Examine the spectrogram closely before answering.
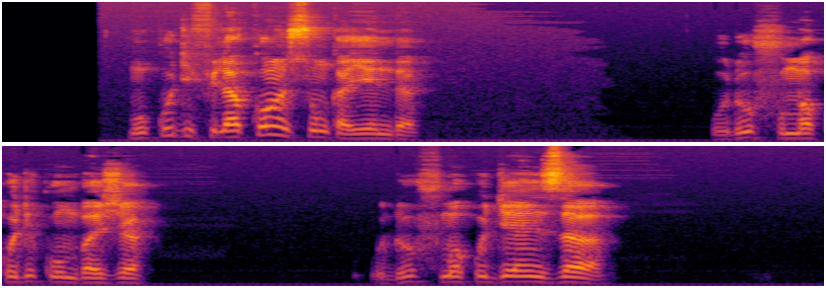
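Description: A middle-aged man speaks with animation, close to a microphone, in short bursts.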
